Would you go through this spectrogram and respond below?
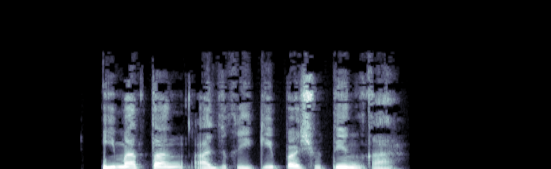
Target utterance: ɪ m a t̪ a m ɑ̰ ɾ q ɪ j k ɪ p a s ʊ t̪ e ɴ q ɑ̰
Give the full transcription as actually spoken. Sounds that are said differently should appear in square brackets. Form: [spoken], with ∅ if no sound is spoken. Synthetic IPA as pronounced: ɪ m a t̪ a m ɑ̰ [ʎ] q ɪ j k ɪ p a [ʃ] ʊ t̪ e ɴ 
